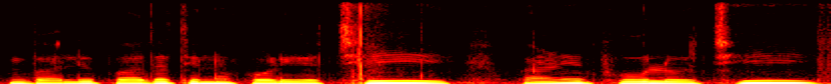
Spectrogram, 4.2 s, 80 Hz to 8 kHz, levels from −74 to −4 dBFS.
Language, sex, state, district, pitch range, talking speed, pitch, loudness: Odia, male, Odisha, Khordha, 160-185 Hz, 115 wpm, 170 Hz, -11 LUFS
